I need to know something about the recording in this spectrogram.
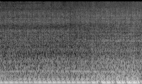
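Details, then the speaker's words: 2000 Suzuki GS500E twin, recommissioned after restoration, electric start on choke. Even, steady low thrum with no misses or knocks, settling into a smooth, healthy idle. "Wow, that sounds lovely. I'm super impressed by that."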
